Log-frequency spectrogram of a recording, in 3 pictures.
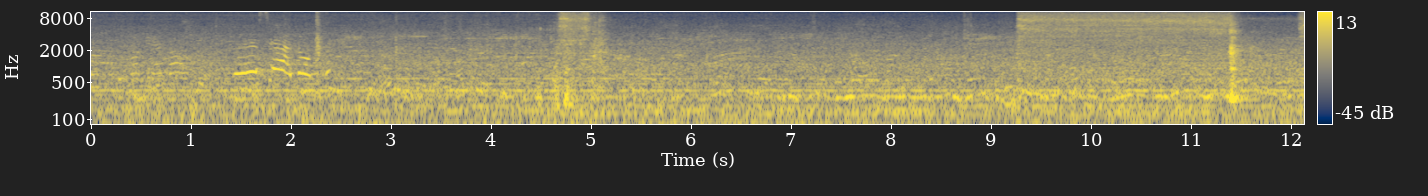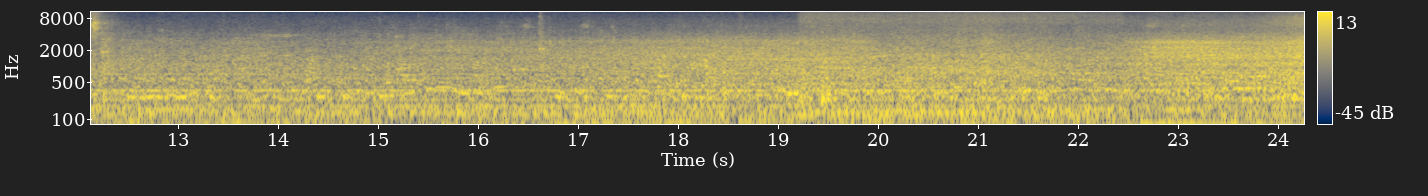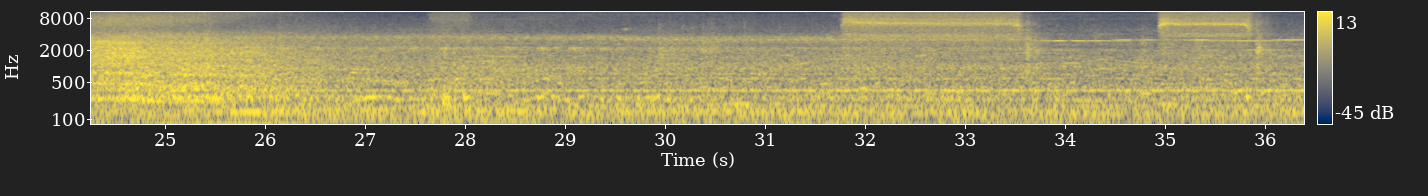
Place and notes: Cl., Bogotá, Colombia - Laundry, Gilmar Neighborhood
moderately noisy soundscape. This neighborhood of the city is busy and there is a great variety of stores, the sound of the steam machine of the laundry is very outstanding, there is the presence of some cars, and children's voices.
